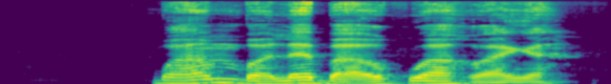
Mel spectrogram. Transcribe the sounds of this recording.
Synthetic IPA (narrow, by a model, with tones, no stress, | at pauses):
k͡pa˨˦m̩˦bɔ˨le˦ba˨o˦kʷu˦a˦ɦʊ˨a˦ɲa˦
